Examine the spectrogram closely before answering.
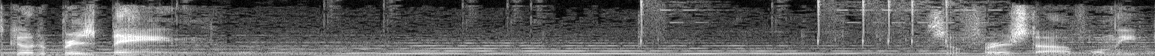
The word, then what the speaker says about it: Brisbane: Brisbane. It's pronounced like that. Quark says, "Oh, okay." With the short A.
